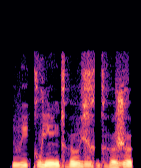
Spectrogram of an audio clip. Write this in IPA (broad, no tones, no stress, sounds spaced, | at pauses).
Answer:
β i k o̤ j ĩ ɡʱ ɵ β e̤ ɣ ə̤ ɡʱ ɵ ʒ ɵ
